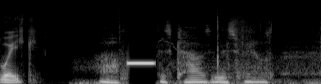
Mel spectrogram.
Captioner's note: beep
